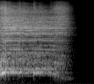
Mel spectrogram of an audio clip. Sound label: hi-hat real; Roland L-CDX-01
